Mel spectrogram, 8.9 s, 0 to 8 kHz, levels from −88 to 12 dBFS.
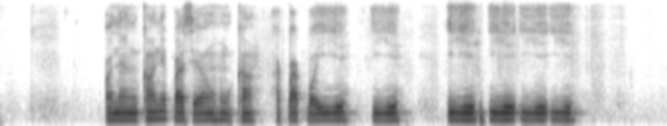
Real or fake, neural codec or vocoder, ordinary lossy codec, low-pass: real; none; Opus, 32 kbps; 7.2 kHz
